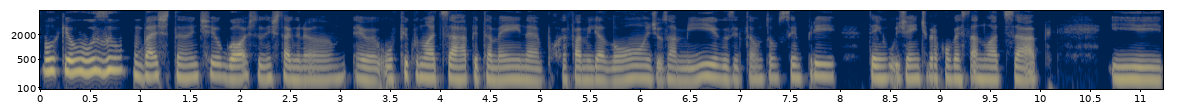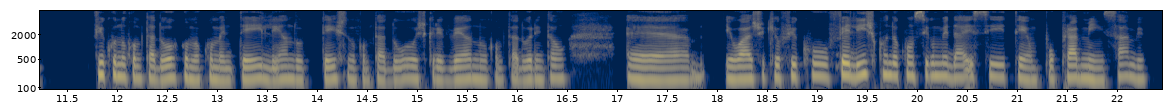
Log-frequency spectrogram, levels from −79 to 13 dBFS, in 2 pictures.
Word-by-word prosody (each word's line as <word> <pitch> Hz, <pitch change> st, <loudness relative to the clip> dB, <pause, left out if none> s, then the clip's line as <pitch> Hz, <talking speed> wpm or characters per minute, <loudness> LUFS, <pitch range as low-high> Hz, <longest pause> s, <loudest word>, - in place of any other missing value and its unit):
porque 255 Hz, -1 st, +6 dB
eu 235 Hz, +2 st, +8 dB
uso 260 Hz, +3 st, +5 dB, 0.2 s
bastante, 190 Hz, +1 st, 0 dB
eu 190 Hz, -, 0 dB
gosto 170 Hz, +1 st, +2 dB
do 165 Hz, -, -3 dB
Instagram, 160 Hz, -1 st, -2 dB
eh, 160 Hz, -3 st, -1 dB
eu 155 Hz, +4 st, -3 dB
fico 205 Hz, -3 st, -2 dB
no 180 Hz, -, +1 dB
WhatsApp 170 Hz, -1 st, +1 dB
também, 160 Hz, 0 st, -1 dB
né, 155 Hz, -2 st, -2 dB
porque 160 Hz, +2 st, -11 dB
a -, -, -8 dB
família 155 Hz, 0 st, -1 dB
longe, 160 Hz, +3 st, -2 dB
os -, -, -7 dB
amigos, 165 Hz, +2 st, -1 dB
então 160 Hz, +1 st, -6 dB
estão 175 Hz, +1 st, -7 dB
sempre 185 Hz, +2 st, -2 dB, 0.3 s
tenho 170 Hz, 0 st, +1 dB
gente 170 Hz, 0 st, -1 dB
pra 175 Hz, -1 st, -2 dB
conversar 170 Hz, -1 st, -1 dB
no 165 Hz, -, -1 dB
WhatsApp, 155 Hz, -, -1 dB, 0.6 s
e 160 Hz, -2 st, +1 dB, 0.5 s
fico 210 Hz, 0 st, +3 dB
no 190 Hz, -, +3 dB
computador, 170 Hz, 0 st, +1 dB
como 170 Hz, -2 st, +1 dB
eu 155 Hz, -, -3 dB
comentei, 160 Hz, +1 st, 0 dB
lendo 160 Hz, 0 st, -1 dB, 0.2 s
texto 160 Hz, +1 st, -1 dB
no 155 Hz, -, -3 dB
computador, 150 Hz, +2 st, -3 dB
escrevendo 160 Hz, +1 st, -1 dB
no 155 Hz, -1 st, -3 dB
computador, 155 Hz, +1 st, -3 dB
então, 170 Hz, +2 st, -3 dB, 0.6 s
eh, 155 Hz, -1 st, +2 dB, 0.3 s
eu 165 Hz, 0 st, +3 dB
acho 165 Hz, 0 st, +2 dB
que 185 Hz, -, -4 dB
eu -, -, +2 dB
fico 190 Hz, +1 st, -1 dB
feliz 200 Hz, +4 st, +5 dB
quando 210 Hz, -2 st, +1 dB
eu -, -, +1 dB
consigo 195 Hz, 0 st, +1 dB
me 195 Hz, 0 st, +1 dB
dar 180 Hz, 0 st, 0 dB
esse 185 Hz, +1 st, 0 dB
tempo 160 Hz, -2 st, -2 dB
pra 180 Hz, +2 st, +3 dB
mim, 165 Hz, -3 st, +1 dB
sabe. 170 Hz, +1 st, -3 dB
165 Hz, 165 wpm, -23 LUFS, 155-180 Hz, 0.6 s, eu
